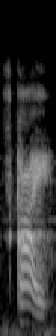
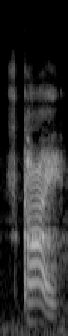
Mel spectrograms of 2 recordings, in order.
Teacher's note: this diphthong begins with an open vowel which is between front and back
